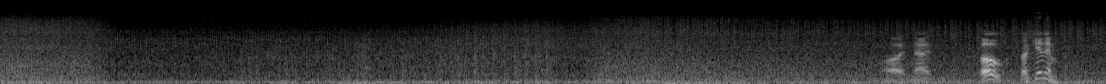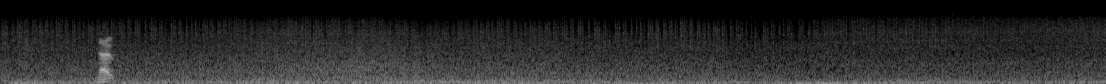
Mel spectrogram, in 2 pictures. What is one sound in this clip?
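A biplane's engine drones steadily.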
